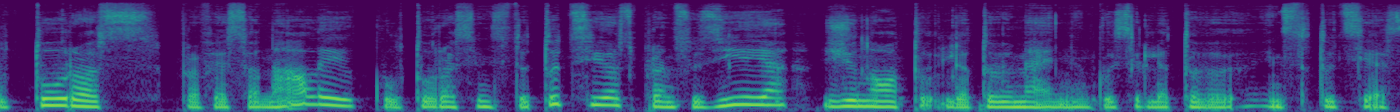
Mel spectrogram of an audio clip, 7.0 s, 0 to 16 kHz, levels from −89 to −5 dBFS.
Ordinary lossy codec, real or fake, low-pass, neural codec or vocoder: AAC, 96 kbps; fake; 14.4 kHz; vocoder, 44.1 kHz, 128 mel bands, Pupu-Vocoder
